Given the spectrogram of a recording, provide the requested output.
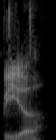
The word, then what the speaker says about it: Bia: I don't even know when it came out, but it's Bia, or I think it's Bia. That's how you say her name.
